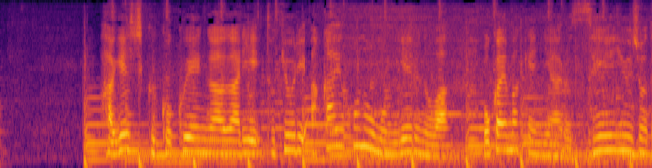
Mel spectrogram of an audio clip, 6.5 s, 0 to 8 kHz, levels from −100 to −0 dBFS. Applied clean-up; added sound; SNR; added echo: none; none; none; none.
